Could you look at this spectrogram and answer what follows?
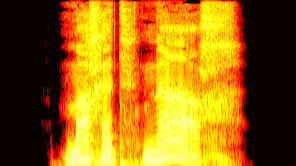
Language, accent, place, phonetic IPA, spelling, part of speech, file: German, Germany, Berlin, [ˌmaxət ˈnaːx], machet nach, verb, De-machet nach.ogg
- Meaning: second-person plural subjunctive I of nachmachen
